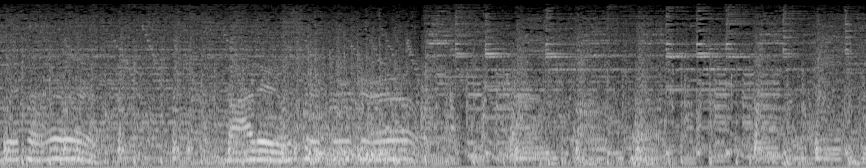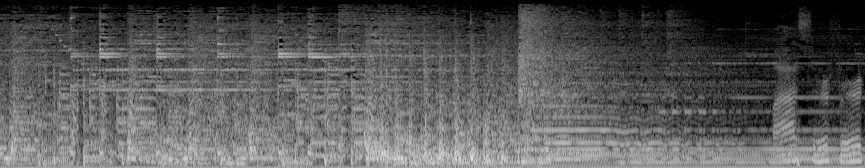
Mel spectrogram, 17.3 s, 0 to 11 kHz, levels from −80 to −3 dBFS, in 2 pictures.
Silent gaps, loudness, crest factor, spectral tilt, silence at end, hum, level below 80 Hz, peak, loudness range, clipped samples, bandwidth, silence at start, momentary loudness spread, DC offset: none; -22 LUFS; 16 dB; -5.5 dB/octave; 0 s; none; -40 dBFS; -6 dBFS; 4 LU; under 0.1%; 10.5 kHz; 0 s; 9 LU; 2%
